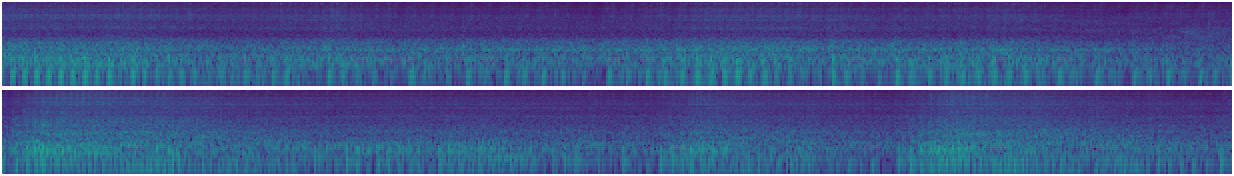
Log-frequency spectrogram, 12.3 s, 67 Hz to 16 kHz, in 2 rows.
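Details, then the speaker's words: 1973 Honda CT90 idling on its cleaned, rebuilt original OEM carburetor, which replaced an aftermarket one; adjustment toward spec only just begun. Small single putters at a steady, even idle with no stumbles, fan hum in background; runs far better than before; normal idle. "You heard this thing. I've just barely started to adjust it, you know, into spec, but I can go ahead and tell you it's worlds better than it was with that aftermarket one."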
